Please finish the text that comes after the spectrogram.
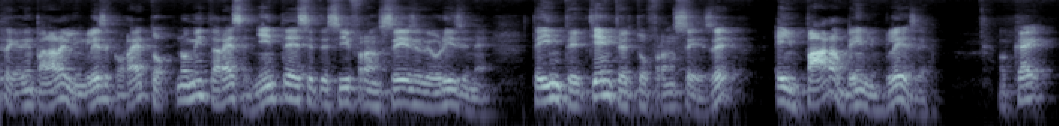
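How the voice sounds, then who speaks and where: A man with a Venetian accent who gives an informal diction lesson in an animated, exclaiming way and slips in dialect words. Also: lowish voice. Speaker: diction teacher. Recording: roomy echo.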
